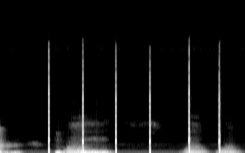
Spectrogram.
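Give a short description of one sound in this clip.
A computer mouse clicks sharply at a steady beat.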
